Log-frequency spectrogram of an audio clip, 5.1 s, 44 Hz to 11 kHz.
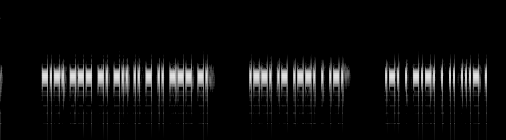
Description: Morse code, heard as a keyed tone, about 60 wpm, 550 Hz. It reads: CONDITION PAPER RECEIVE
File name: 632 words / 632 Words 60WPM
